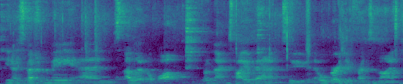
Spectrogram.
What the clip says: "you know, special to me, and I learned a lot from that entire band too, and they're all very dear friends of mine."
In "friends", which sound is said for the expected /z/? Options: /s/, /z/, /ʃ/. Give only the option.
/z/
